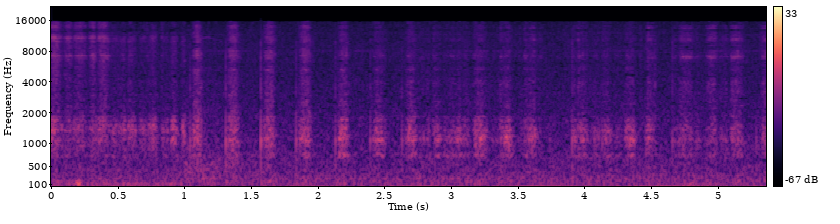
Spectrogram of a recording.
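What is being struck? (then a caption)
Graphite pencil on a paper sketchbook page. A graphite pencil makes repeated short scratching strokes on a page of a spiral-bound white paper sketchbook resting on a wooden desk while drawing a penguin. Each stroke is a dry, papery scratch with a bright, hissy edge, coming in a quick, uneven rhythm over a faint low background hum.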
